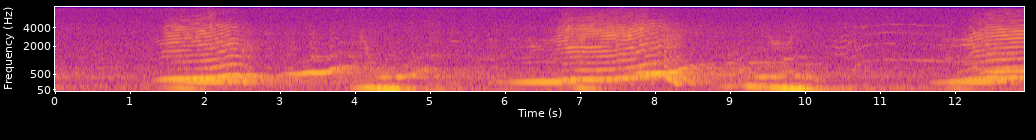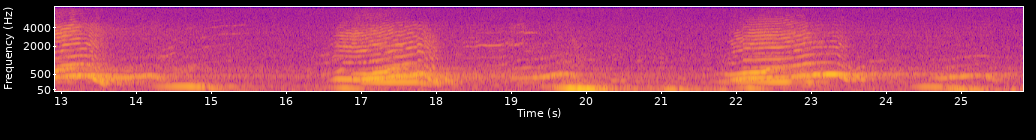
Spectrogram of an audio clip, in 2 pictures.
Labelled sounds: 1.3	4.1	humpback whale, 0.80 to 6.9 kHz
6.3	8.8	humpback whale, 0.80 to 6.4 kHz
9.3	15.5	humpback whale, 0.80 to 6.9 kHz
16.6	18.1	humpback whale, 0.80 to 4.5 kHz
19.3	20.0	humpback whale, 0.93 to 2.4 kHz
21.9	24.1	humpback whale, 0.80 to 5.8 kHz
24.9	25.4	humpback whale, 1.1 to 1.4 kHz

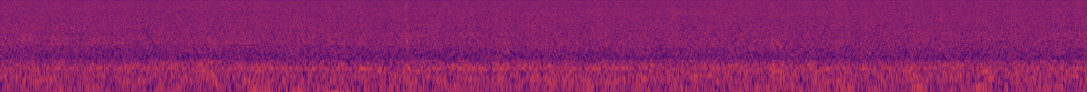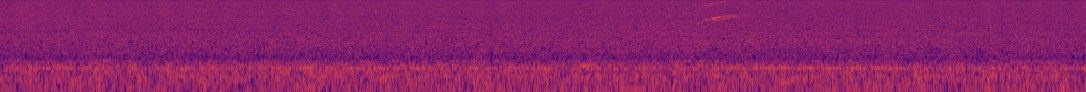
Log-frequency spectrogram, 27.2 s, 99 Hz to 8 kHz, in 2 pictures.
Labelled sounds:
22.4	22.8	killer whale, Bigg's (transient), 3.2 to 3.7 kHz

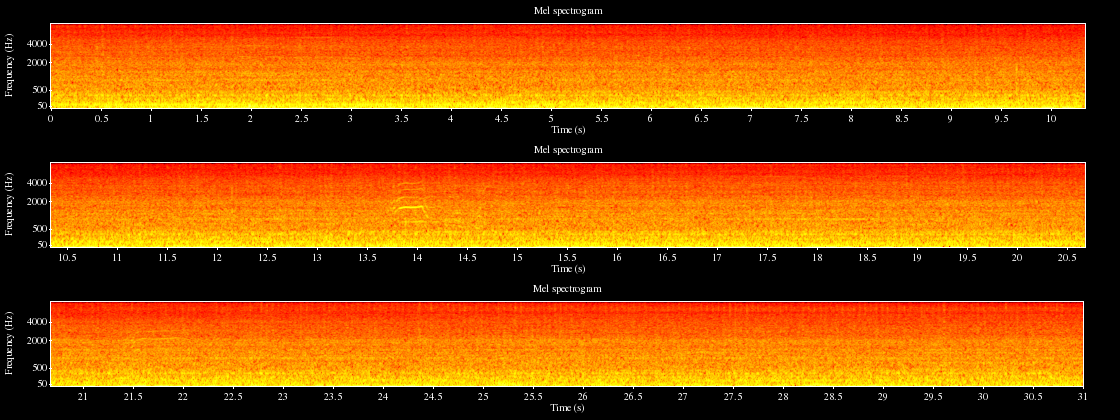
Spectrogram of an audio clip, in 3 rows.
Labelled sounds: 21.5	22.0	killer whale, Bigg's (transient), 2.1 to 2.3 kHz

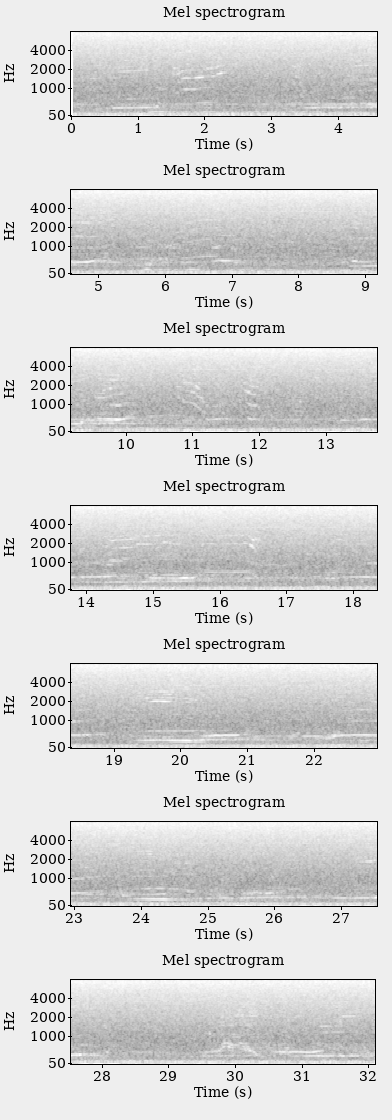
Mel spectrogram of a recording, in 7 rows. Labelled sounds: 0.7	1.2	humpback whale, 1.8 to 2.0 kHz
10.8	11.2	humpback whale, 0.80 to 1.2 kHz
14.4	15.0	humpback whale, 1.9 to 2.4 kHz
19.5	19.9	humpback whale, 2.0 to 2.9 kHz
27.3	27.5	humpback whale, 1.8 to 2.0 kHz

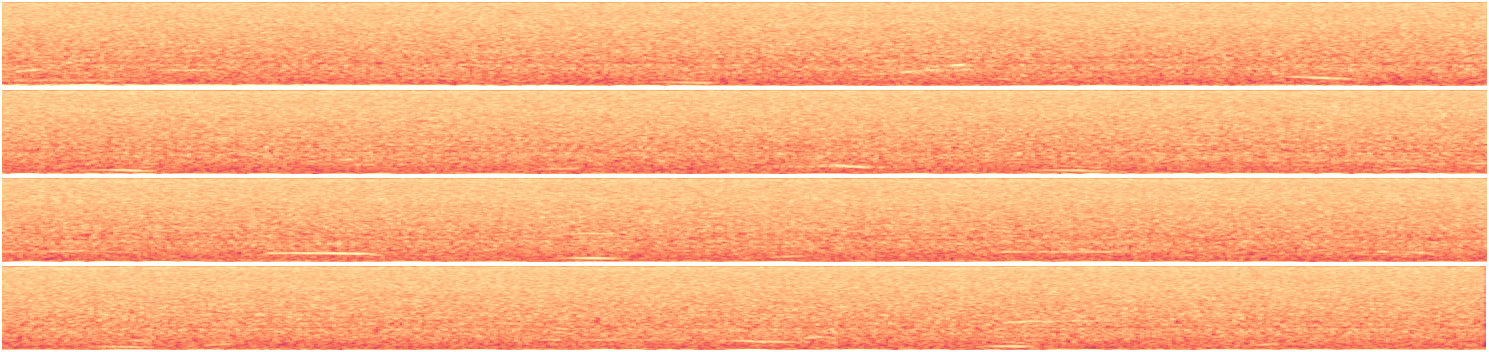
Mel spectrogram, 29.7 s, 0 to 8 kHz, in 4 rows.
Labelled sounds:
17.7	17.9	humpback whale, 0.99 to 1.1 kHz
27.3	27.6	humpback whale, 0.96 to 1.1 kHz

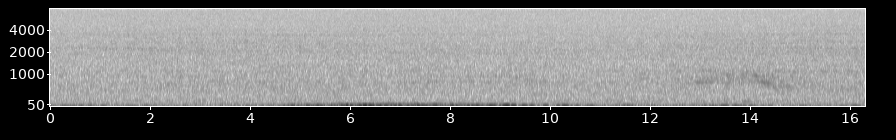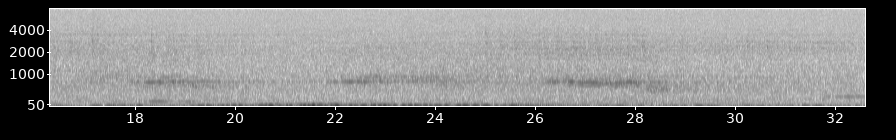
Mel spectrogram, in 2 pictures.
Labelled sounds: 22.7	23.0	humpback whale, 0.80 to 0.99 kHz

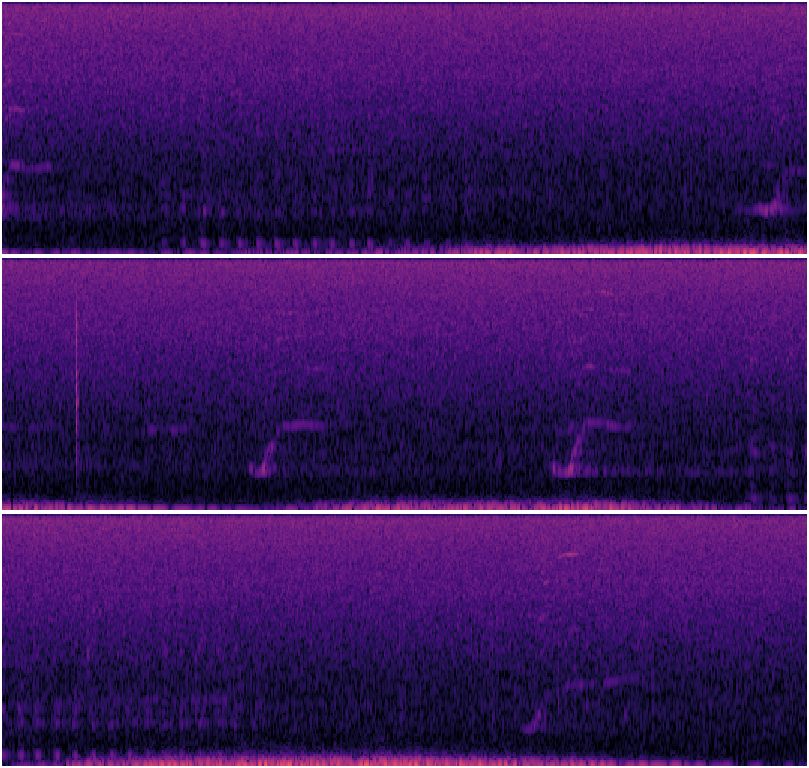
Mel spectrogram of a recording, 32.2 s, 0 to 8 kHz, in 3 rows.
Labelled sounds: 0.0	0.7	humpback whale, 0.80 to 2.2 kHz
10.4	10.8	humpback whale, 0.90 to 1.1 kHz
14.5	15.0	humpback whale, 0.93 to 1.1 kHz
18.4	19.0	humpback whale, 0.80 to 5.2 kHz
28.9	30.0	humpback whale, 0.90 to 4.9 kHz

